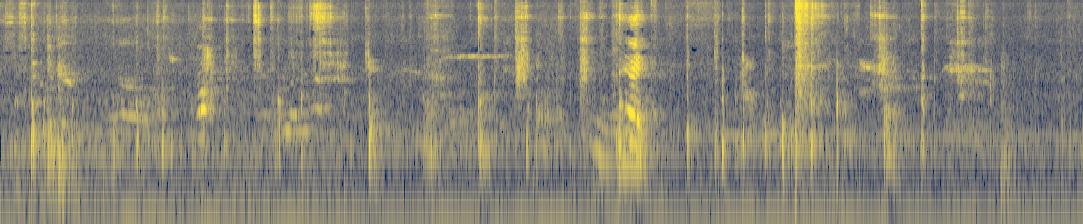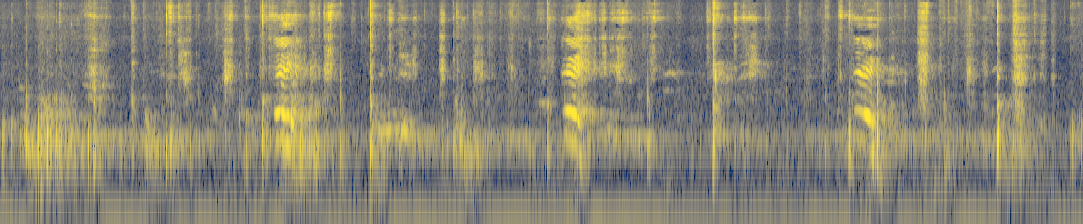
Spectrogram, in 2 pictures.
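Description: A tennis ball is struck with a racket again and again.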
